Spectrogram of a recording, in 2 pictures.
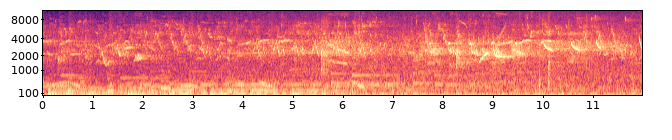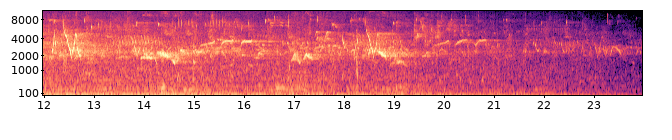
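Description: A dense chorus of birdsong, many birds chirping and trilling at once in overlapping high, bright phrases, with a low steady hum underneath and no talking, fading out toward the end.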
